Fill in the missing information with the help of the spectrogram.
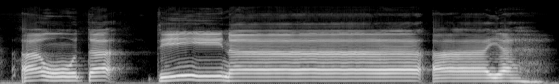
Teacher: Panjangkan bunyi suara na sepanjang empat atau lima harakat. Karena pada lafal ini terdapat hukum tajwid berupa bacaan mad jaiz munfasil. · kita melafalkannya adalah kita panjangkan empat harakat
